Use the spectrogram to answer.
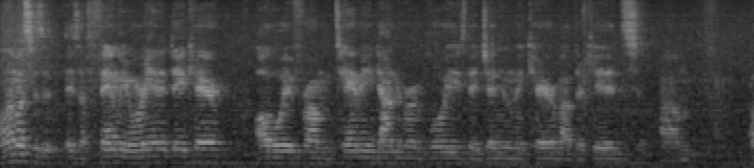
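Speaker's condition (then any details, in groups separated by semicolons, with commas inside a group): No condition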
